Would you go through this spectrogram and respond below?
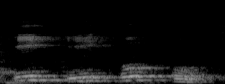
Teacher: बोलते समय मुख लगभग बंद रहता है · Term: समवृत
